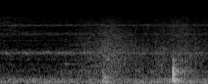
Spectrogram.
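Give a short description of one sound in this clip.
Milk pours into a pot.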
